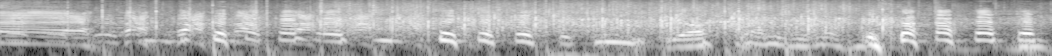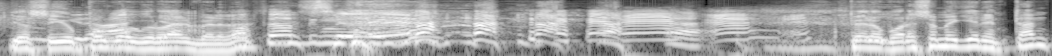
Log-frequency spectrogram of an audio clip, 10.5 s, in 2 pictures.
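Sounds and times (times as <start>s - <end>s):
applause: 0.0s - 5.9s
laughter: 0.0s - 9.9s
speech: 0.2s - 10.5s.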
